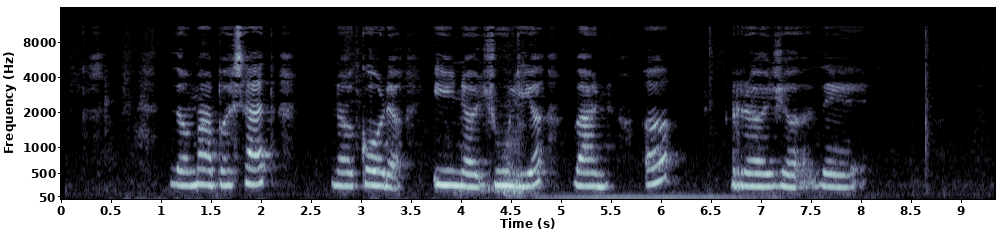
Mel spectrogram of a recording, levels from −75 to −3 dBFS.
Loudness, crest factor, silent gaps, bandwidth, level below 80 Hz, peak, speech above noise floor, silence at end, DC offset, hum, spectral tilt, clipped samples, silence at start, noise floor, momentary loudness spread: -23 LUFS; 16 dB; none; 11.5 kHz; -48 dBFS; -8 dBFS; 36 dB; 0.7 s; under 0.1%; none; -3.5 dB/octave; under 0.1%; 0.3 s; -58 dBFS; 12 LU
